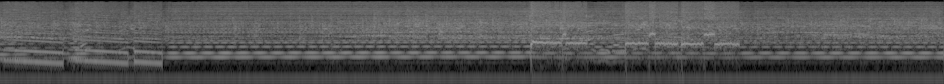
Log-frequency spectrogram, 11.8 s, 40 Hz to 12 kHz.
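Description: Electronic engine drone from the TX-1 arcade racing game as a player starts driving. A buzzing, harmonic tone shifts pitch a couple of times early on, then holds steady, with noisier bursts partway through.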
